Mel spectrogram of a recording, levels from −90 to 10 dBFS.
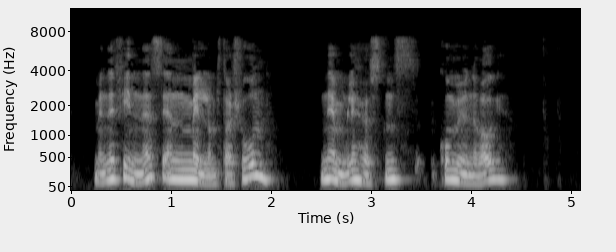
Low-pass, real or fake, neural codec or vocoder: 7.2 kHz; real; none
